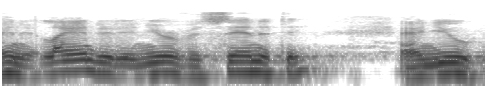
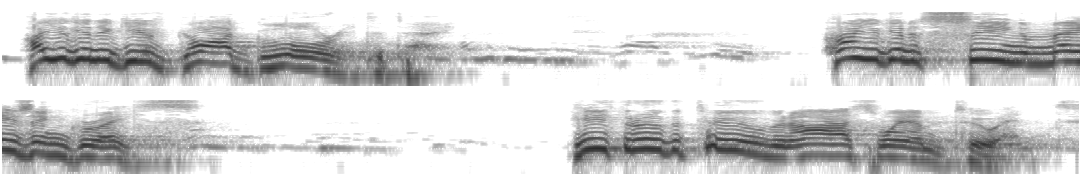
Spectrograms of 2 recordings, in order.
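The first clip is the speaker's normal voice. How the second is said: high, challenging sermon questions, falling at each end; impassioned preaching; 12 semitones higher than usual. Real, not acted. Preacher challenges congregation on how they will give God glory, impassioned. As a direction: press the congregation hard.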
